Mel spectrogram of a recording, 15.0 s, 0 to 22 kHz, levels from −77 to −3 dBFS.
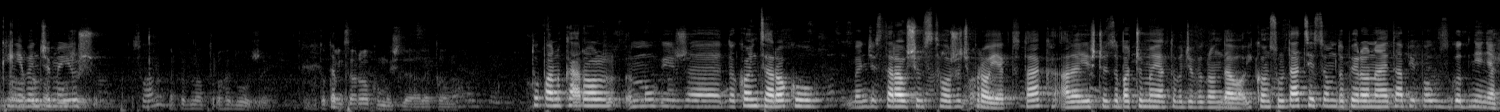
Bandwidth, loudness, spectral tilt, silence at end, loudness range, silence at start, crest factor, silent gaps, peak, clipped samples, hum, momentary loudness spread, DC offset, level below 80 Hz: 14.5 kHz; -25 LUFS; -4 dB/octave; 0 s; 17 LU; 0 s; 22 dB; none; -4 dBFS; under 0.1%; none; 22 LU; under 0.1%; -66 dBFS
